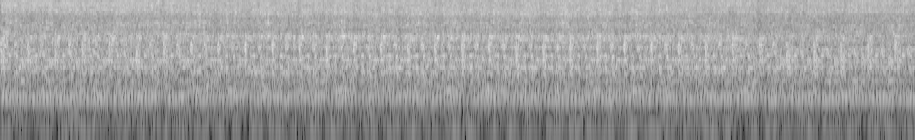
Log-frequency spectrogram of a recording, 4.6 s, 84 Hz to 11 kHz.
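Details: 2003 Mitsubishi Lancer, stock, 162k miles, fresh oil and full, P0456 evap code: even idle with light quick tick about three to four a second; lifter tick suspected, not confirmed.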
